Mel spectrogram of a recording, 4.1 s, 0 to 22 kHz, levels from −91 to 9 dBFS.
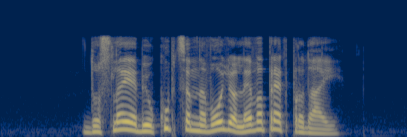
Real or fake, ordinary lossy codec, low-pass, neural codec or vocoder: real; none; 7.2 kHz; none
